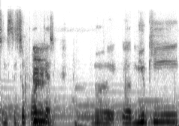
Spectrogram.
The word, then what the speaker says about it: MUWCI: Muki is actually it's the way we pronounce MUWCI, which is the short form for Mahindra UWC of India. So when I say if I mention the word Muki, so Muki means the UWC that's in India.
